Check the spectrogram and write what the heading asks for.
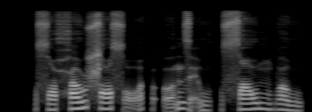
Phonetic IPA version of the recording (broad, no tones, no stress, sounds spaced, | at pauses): sˤ œ ħ ɔ w ʂ ɔ sˤ o̰ | ʔ ɔ̰ n z ɛ̰ w | sˤ a w m b ɔ w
